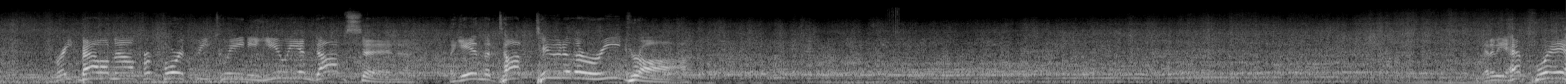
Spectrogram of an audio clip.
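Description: Race car engines roar and rev up and down.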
